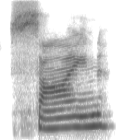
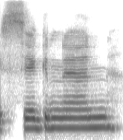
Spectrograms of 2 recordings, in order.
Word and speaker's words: sign: Sign, we don't say signin. That's signal.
